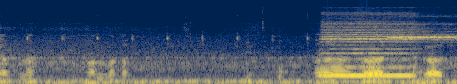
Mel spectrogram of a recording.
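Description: A car horn sounds on a driving lesson in Ichapur. A person talks at first, then a single loud, sustained honk lasting about a second and a half blares close by near the end.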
